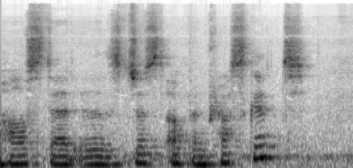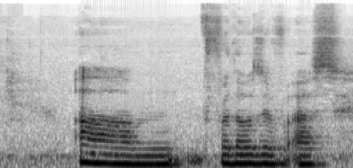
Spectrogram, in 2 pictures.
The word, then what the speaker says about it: Prescott: who don't know halstead is just up in prescott um for those of us who didn't know how to say press get it's pronounced prescott not prescott by the locals so if you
